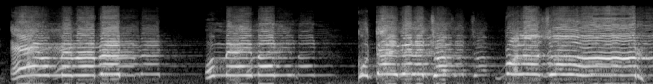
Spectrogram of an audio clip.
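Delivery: the Prophet calling out to Umm Ayman, high and loud. Acted. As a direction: call her from far away, high and strong.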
